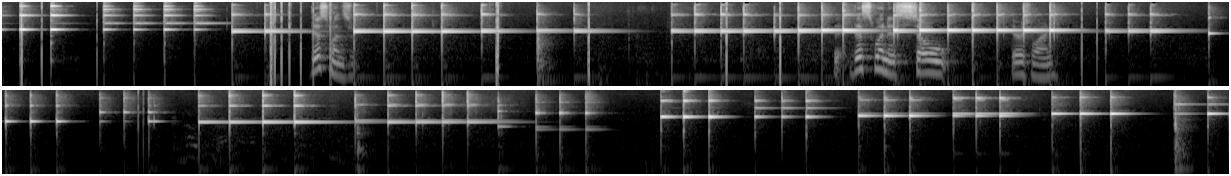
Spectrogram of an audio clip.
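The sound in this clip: A two-toned percussion instrument lying flat on a table is struck many times on its top and on its side. Bright, ringing, glassy-metallic tones come in quick runs at two distinct pitches, with a few spoken words in places.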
